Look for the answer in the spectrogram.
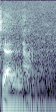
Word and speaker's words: Siena: But what caught my attention when I started looking at the liturgy is today's saint, Saint Catherine of Siena, or I think it's pronounced Shenna in the Philippines, like Shenna College.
